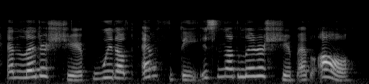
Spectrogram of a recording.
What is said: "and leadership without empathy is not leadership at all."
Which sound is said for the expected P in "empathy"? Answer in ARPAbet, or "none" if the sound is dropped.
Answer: F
